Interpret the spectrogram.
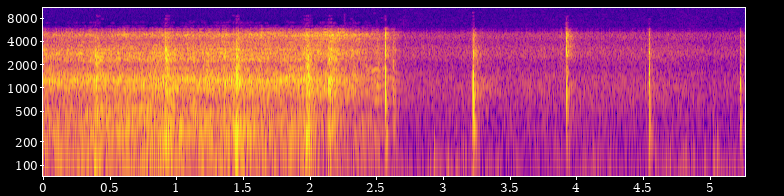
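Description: Railway carriages rolling past close by: a steady rattling rumble with regular wheel clacks, cutting off about two and a half seconds in. Then, over quiet, four sharp taps come about two-thirds of a second apart.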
